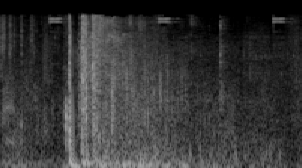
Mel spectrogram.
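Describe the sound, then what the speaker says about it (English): Booming blasts from a video game war machine, one heavy burst landing about half a second in and then a dense rumbling tail of further detonations, with voices faintly present. "That's a lot of explosions."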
